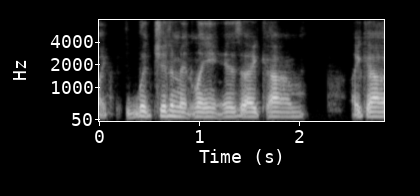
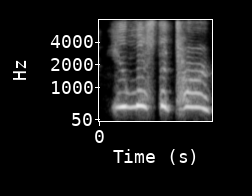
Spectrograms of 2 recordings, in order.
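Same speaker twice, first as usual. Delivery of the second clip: put-on scream, higher; 3 dB louder than usual. Retelling how she screamed over a missed turn: imitating someone screaming. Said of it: "She starts screaming at me".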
